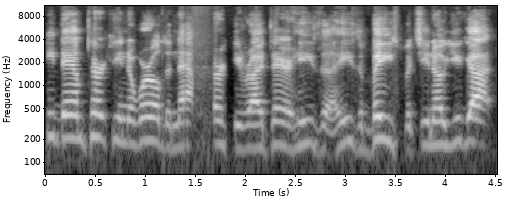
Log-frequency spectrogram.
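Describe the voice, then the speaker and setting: A man from Alabama with an Alabama accent, a land manager speaking plainly with halting fillers. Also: fairly high pitch, pushed and bright. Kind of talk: casual podcast chat.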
